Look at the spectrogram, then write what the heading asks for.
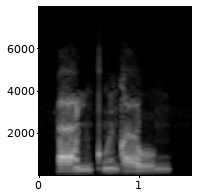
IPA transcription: ʕ ĩ kʷʼ ɛ̃ ɡ ʕ o ŋ

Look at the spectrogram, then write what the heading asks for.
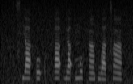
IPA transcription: t͡sʰ j a˥˧ h o˦ ʔ | a˦ ʔ ɡ a˦ ʔ m o˦ k ã˧ p w a˨˩ t͡s ã˥˧

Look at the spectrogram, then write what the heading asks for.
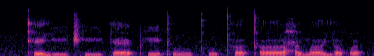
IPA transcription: kʰ e j iː t͡ʃʼ iː k ɛː pʰ i tʼ uː kʰ u tʰ ʌ kʼ ʌː ħ ɯ m ʌː j ʌ p ʌ

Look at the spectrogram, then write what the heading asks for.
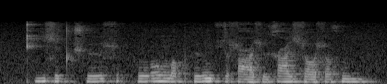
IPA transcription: kʰ i ɬ e t t͡ʃʰ øː ɬ | ŋ ɔ m ɒ pʰ ø ŋ ç ɒ ɬ ʕ ə ɬ ø x ʕ e ɬ ɒ ɬ ɒ x m i

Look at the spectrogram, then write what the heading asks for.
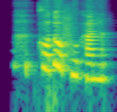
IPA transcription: h ə˦˥ k̚ x ɔ˧˥ ɗ ɔ˧ f u˧ h a˧ n

